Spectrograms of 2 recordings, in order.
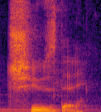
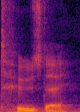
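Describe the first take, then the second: First: It is said in a put-on British accent. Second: It is said in a plain American accent.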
